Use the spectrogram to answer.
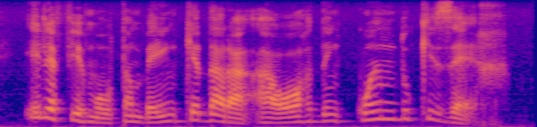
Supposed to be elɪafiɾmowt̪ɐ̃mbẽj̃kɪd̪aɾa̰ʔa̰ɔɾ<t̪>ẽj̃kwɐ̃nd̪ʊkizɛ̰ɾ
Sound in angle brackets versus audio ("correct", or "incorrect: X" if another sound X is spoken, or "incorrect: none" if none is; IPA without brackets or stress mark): incorrect: d̪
